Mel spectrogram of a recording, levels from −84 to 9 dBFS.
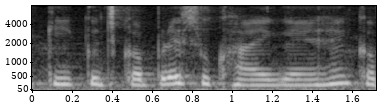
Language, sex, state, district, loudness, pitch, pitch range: Hindi, female, Uttar Pradesh, Gorakhpur, -16 LUFS, 220 Hz, 195-235 Hz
